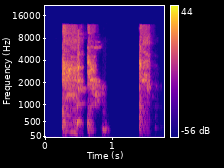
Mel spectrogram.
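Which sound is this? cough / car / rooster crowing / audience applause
cough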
